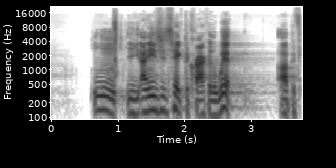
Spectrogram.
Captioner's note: smacks teeth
